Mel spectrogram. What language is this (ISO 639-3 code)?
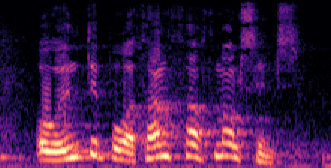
isl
